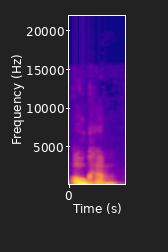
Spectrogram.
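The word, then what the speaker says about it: Ogham: it's a silent there G so we say ohm script like there Alma's and resistance 2 ohms grip but it's English people pronounce it Oh cam and it basically comes from oak ma the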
